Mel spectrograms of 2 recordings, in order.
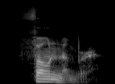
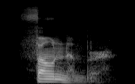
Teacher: the first word sounds stronger listen to the stress phone number the stressed syllable is extra long · in a two-word pair we stress the first word the first word sounds stronger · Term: stress in two-word pairs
